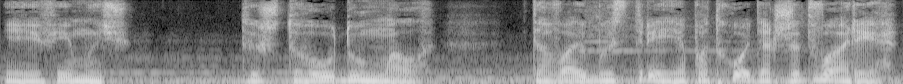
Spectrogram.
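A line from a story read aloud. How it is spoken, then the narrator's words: Trembling shout, priest. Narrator (Russian): Дрожащим голосом кричал священник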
